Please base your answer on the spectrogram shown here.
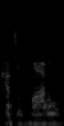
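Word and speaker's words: Quetzalcoatl: I was a kid I was interested in kle quaddle I think I pronounced that right yes yeah the uh the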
